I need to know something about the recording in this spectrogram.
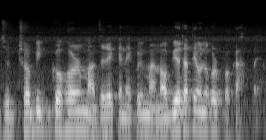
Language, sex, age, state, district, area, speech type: Assamese, male, 30-45, Assam, Majuli, urban, spontaneous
